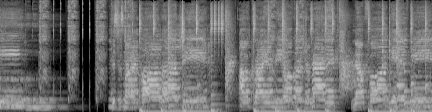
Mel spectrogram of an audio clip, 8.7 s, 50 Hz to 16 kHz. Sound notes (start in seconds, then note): 0.5 subtle clicking; 0.6 crying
